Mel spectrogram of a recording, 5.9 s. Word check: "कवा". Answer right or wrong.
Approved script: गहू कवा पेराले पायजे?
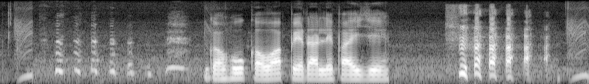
right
